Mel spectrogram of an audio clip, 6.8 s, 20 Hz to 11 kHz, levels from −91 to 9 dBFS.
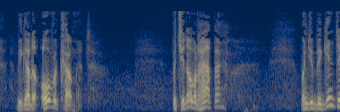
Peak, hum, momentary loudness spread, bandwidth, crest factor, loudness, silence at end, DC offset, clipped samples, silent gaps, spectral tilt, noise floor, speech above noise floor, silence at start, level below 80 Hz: -6 dBFS; none; 16 LU; 8 kHz; 22 dB; -25 LUFS; 0 s; under 0.1%; under 0.1%; none; -6 dB/octave; -65 dBFS; 40 dB; 0.35 s; -70 dBFS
